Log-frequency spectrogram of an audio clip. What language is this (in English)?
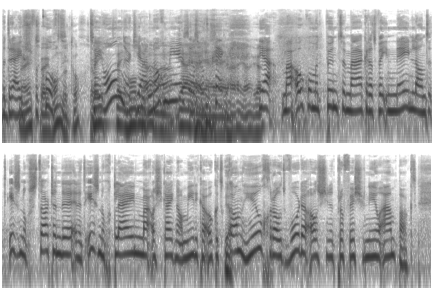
Dutch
